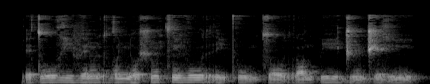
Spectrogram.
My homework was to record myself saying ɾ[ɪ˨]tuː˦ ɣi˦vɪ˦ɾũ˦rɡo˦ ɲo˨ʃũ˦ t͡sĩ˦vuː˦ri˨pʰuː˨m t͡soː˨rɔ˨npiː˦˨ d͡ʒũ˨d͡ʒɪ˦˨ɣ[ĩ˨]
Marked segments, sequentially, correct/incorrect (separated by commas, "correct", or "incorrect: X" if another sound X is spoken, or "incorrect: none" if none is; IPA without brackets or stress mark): correct, incorrect: ĩ˦˨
